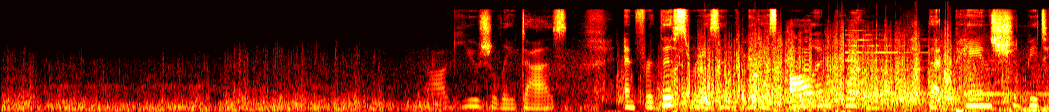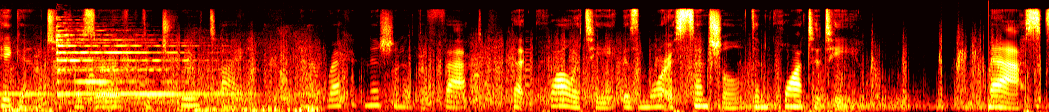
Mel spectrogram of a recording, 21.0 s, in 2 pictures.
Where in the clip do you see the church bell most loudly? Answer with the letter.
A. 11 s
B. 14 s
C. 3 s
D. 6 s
A.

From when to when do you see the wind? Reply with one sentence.
The wind can be heard from 0.0 to 20.9 s.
